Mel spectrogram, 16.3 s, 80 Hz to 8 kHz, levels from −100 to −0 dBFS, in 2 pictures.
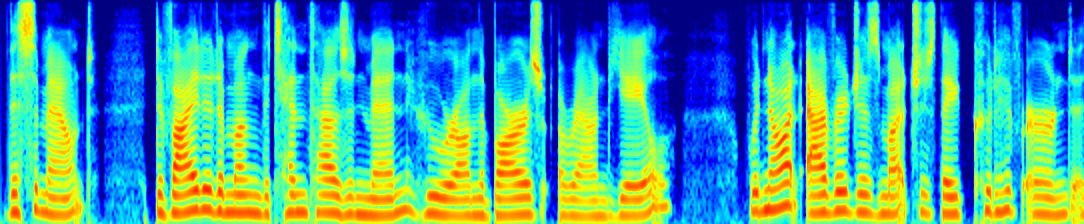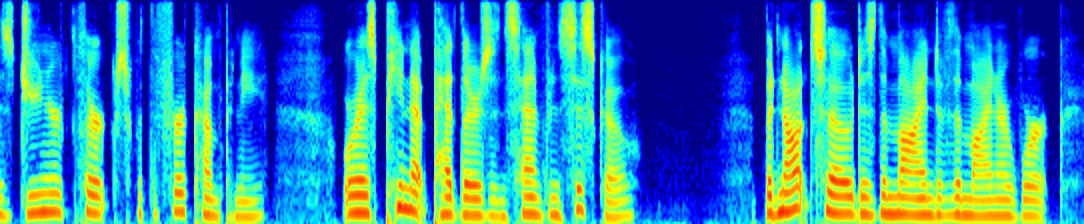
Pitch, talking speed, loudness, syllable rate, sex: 175 Hz, 180 wpm, -23 LUFS, 5.1 syllables/s, female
